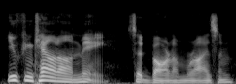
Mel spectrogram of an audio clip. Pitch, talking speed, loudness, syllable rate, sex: 115 Hz, 205 wpm, -21 LUFS, 4.7 syllables/s, male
